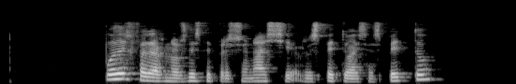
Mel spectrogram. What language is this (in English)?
Galician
